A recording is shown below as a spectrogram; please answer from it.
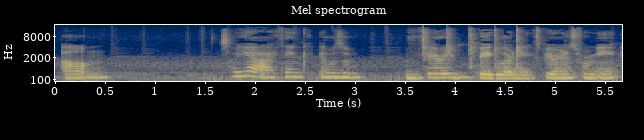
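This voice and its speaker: A woman's voice: medium pitch, steady tone, unhurried, a little mellow, soft background music, rough recording. A woman in her twenties from Romania with a Romanian accent, chatting casually and reflectively to camera while doing her makeup, with many fillers and restarts. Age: 20s. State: dry throat. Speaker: beauty vlogger.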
